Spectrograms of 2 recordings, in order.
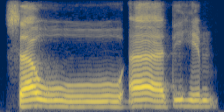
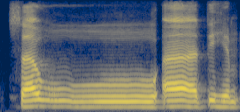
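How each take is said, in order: First: The vowel before the hamza is held two beats. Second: The vowel before the hamza is held four beats. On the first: "dua harkat" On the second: "empat harkat"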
